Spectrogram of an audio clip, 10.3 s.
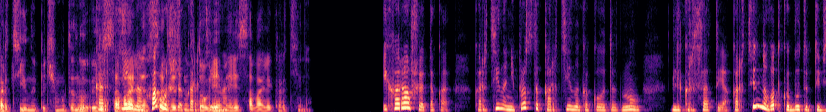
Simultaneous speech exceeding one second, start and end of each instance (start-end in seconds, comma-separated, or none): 1.2-2.9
